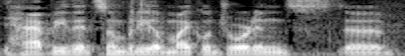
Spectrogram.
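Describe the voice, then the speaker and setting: A man's voice: medium pitch, steady tone, fairly quick, slight background noise. A man hosting a casual group podcast, steering the conversation between topics.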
